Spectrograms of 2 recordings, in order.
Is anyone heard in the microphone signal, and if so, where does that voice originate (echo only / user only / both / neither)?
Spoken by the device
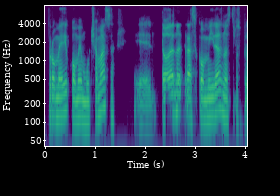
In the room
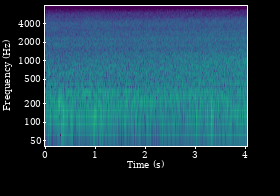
neither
